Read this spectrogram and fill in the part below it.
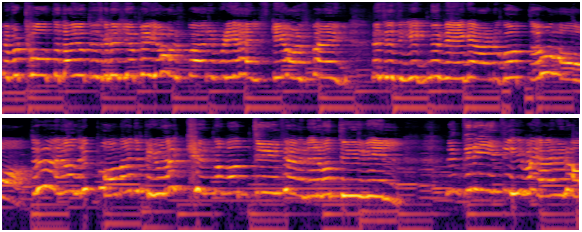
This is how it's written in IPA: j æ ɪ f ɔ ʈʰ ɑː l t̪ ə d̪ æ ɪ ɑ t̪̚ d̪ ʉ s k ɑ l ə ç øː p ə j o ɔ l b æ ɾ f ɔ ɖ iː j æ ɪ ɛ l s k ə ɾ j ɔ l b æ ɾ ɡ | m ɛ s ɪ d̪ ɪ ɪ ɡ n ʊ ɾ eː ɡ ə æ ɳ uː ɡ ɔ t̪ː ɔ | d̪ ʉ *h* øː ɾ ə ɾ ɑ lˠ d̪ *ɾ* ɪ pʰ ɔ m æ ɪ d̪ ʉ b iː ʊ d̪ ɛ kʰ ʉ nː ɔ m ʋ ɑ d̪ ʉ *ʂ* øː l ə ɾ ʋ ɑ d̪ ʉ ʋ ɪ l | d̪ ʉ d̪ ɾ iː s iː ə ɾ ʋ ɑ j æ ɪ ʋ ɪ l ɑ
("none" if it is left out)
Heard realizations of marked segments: h, ɾ, f

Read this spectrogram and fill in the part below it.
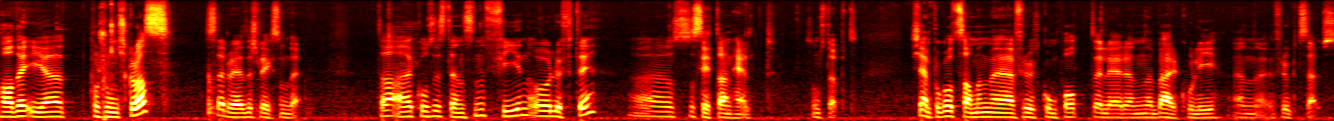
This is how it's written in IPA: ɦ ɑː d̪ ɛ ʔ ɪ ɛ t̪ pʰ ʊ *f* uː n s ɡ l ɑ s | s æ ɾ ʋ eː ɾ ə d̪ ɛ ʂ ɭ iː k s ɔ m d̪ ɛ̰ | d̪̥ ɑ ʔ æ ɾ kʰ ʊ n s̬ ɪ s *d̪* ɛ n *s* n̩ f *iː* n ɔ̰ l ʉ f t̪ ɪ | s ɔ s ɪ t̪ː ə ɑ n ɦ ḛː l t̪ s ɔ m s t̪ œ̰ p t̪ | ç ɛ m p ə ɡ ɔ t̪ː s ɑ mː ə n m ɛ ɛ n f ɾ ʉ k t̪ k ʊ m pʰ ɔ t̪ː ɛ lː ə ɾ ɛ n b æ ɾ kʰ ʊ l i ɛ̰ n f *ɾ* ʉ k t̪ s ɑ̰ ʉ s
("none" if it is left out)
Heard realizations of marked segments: ʂ, t̪, s, iː, ɾ

